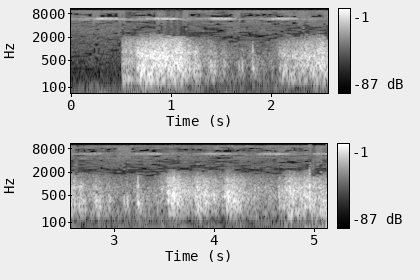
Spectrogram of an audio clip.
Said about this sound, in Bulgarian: Гръм и мълнии. Лятна буря иде.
